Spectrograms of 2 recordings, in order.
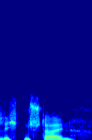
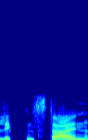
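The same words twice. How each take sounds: First: The name has a German pronunciation. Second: The name has an English pronunciation.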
